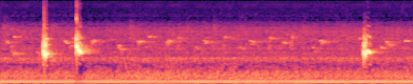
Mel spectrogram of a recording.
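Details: Sooty-headed bulbul song used as a lure to get a young bird to start singing: a quick pair of sharp, slurred chirps, a pause, then one more chirp. A steady low electrical hum and faint distant twitters sit behind them.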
